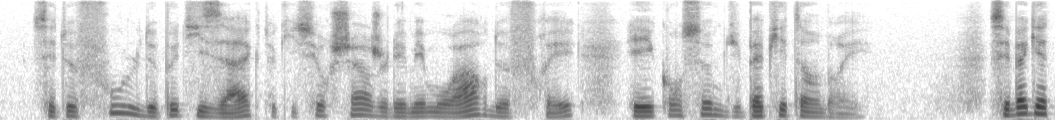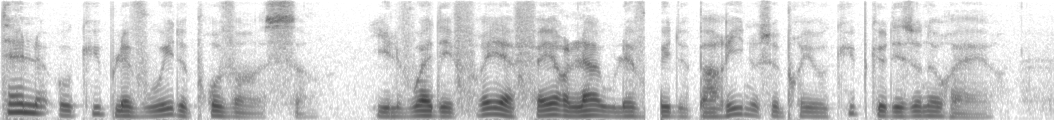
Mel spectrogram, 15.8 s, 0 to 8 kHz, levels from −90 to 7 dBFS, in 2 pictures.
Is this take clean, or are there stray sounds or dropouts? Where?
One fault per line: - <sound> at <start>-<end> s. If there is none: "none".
- dropout at 12.7-12.9 s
